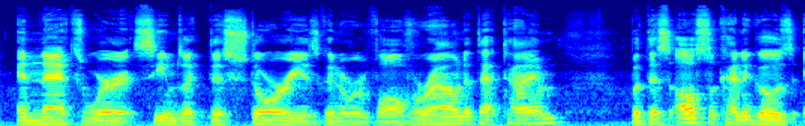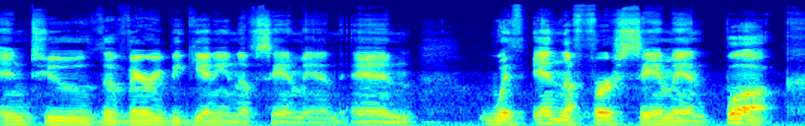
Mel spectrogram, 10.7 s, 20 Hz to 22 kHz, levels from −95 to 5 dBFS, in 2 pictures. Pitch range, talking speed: 90-105 Hz, 190 wpm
